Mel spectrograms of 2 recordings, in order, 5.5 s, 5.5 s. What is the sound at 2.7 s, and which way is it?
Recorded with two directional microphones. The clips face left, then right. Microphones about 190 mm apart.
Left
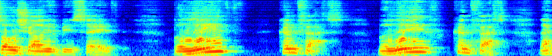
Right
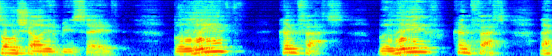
Speech, 10° left (ahead or behind).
